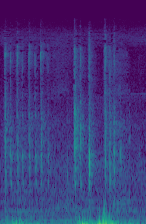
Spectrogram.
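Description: Typing on a computer keyboard: two short runs of key clicks, one near the start and a longer one in the second half.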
